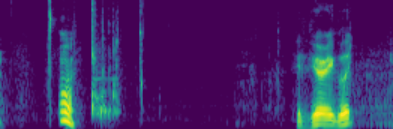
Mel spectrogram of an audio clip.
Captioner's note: lip smacking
